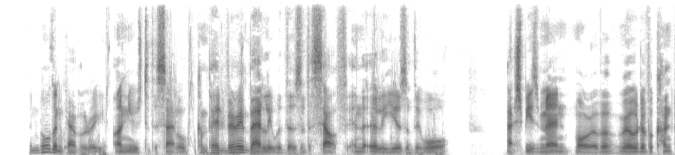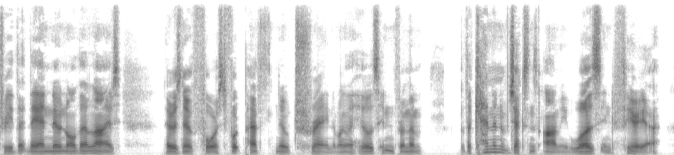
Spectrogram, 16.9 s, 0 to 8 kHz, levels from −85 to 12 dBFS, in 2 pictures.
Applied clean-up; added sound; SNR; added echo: neural mask model DeepFilterNet 3.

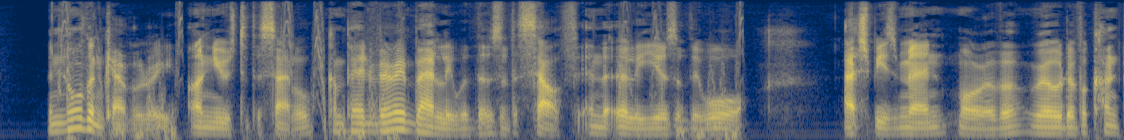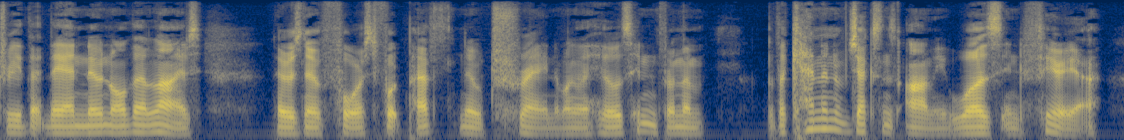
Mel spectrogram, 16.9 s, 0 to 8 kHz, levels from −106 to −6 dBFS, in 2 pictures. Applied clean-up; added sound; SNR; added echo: neural mask model RNNoise.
